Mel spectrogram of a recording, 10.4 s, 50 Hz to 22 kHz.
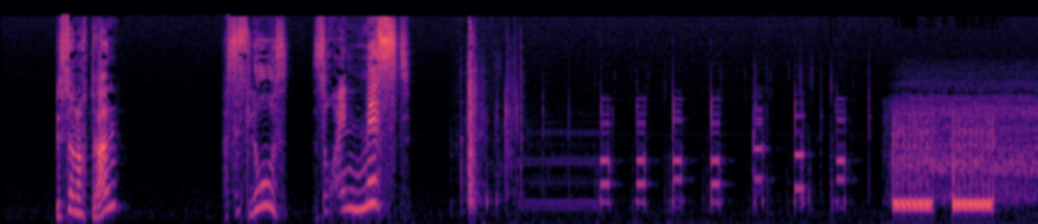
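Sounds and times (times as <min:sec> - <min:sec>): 
speech: 0:00.6 - 0:01.2, 0:02.2 - 0:05.0
phone keypad dialing beeps: 0:06.0 - 0:08.5
steady phone line tone: 0:08.4 - 0:10.0.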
